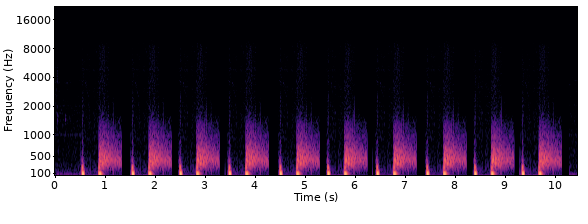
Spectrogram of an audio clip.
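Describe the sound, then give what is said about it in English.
Heart sounds with the murmur of aortic regurgitation, recorded at the fourth left intercostal space, play as about ten even beats. Each beat is a sharp thump followed by a soft, blowing whoosh that fades away. “This is aortic regurgitation.”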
